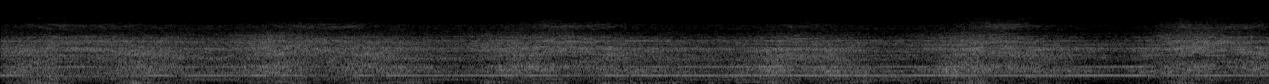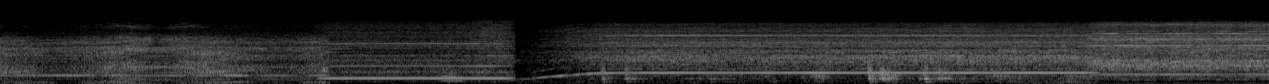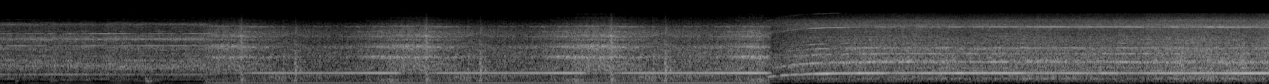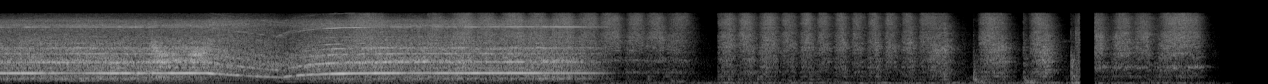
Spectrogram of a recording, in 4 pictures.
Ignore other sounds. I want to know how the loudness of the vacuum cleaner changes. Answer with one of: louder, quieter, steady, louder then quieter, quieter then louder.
louder.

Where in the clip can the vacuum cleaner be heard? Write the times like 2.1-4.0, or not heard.
0.0-44.2.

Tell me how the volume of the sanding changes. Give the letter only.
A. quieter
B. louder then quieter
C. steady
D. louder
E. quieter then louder
C.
